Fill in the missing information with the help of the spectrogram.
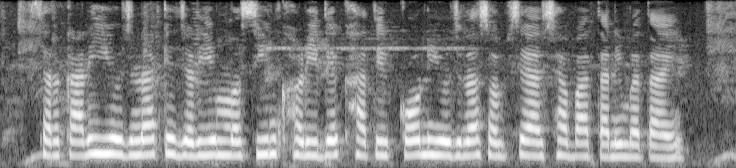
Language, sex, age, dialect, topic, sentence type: Bhojpuri, female, 18-24, Northern, agriculture, question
